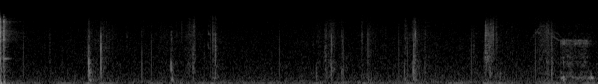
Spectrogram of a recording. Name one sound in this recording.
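A cigarette lighter clicks and flicks.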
